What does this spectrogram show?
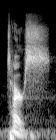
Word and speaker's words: terse: very terse messages, Reverend, terse, T-E-R-S-E. Terse rhymes with a C word, curse.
